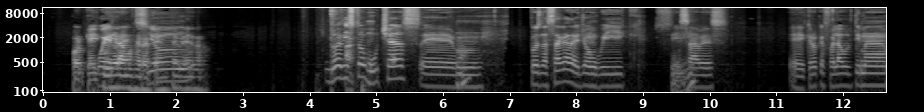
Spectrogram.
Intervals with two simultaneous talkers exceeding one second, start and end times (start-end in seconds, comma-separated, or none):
0.7-2.2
